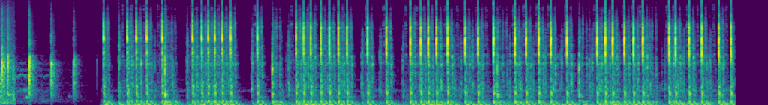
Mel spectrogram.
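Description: Typewriter keys clacking as a sound effect to text being typed onto the screen: a few sparse strokes at first, then fast irregular runs of keystrokes. It stops abruptly just before the end.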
